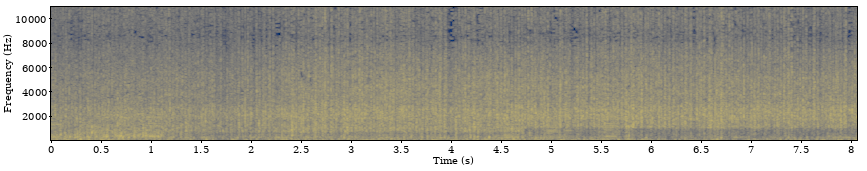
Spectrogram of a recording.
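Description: Wind buffeting the camera microphone on a KTM Duke 390 cruising at about 80 km/h, with the bike's single-cylinder engine running underneath.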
